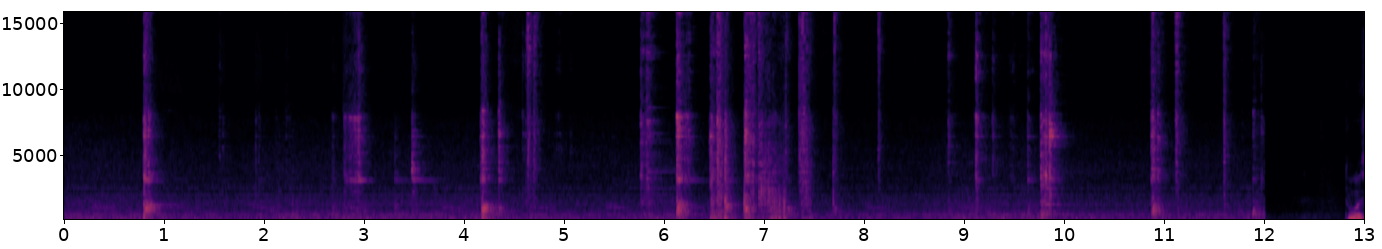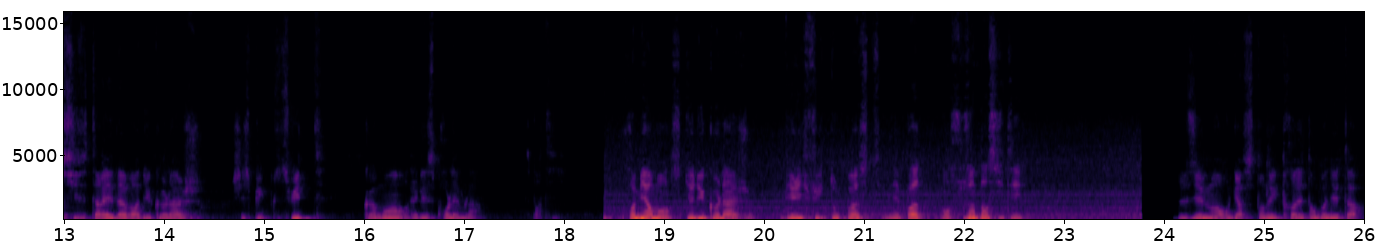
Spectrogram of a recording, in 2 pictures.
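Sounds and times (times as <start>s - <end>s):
metal rod clinking on steel: 2.7s - 4.9s
steady hum: 18.4s - 23.8s.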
